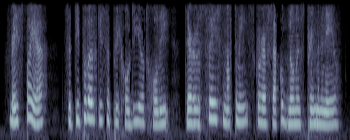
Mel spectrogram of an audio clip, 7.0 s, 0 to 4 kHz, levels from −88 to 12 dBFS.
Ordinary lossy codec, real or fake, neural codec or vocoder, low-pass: AAC, 16 kbps; fake; codec, 16 kHz in and 24 kHz out, 0.4 kbps, LongCat-Audio-Codec, fine tuned four codebook decoder; 3.6 kHz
